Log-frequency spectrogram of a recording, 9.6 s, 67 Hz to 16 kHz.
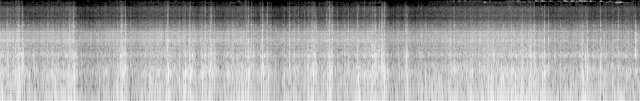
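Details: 2014 BMW F800GS Adventure coasting downhill off-road with the engine off: irregular hollow clunks over tyre and gravel noise, caused by damaged steering head bearings likely never properly tightened from factory; new bearings made it quiet.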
